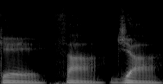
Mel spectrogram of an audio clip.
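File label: "kethaja", concatenated syllables; Affixing experiment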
